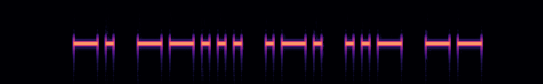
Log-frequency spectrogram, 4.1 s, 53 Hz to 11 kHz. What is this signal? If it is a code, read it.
Morse code, heard as a keyed tone, about 20 wpm, 700 Hz. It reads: N7RUM
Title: USA Call Signs - 5 Characters - Repeated 2x - 20wpm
